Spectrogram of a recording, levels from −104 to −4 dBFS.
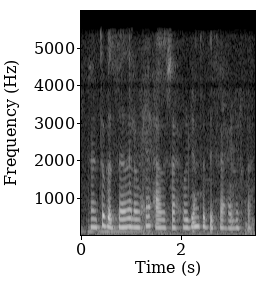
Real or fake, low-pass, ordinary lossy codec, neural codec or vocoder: real; 5.4 kHz; AAC, 32 kbps; none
